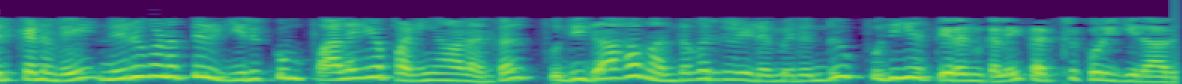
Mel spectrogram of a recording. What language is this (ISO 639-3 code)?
tam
